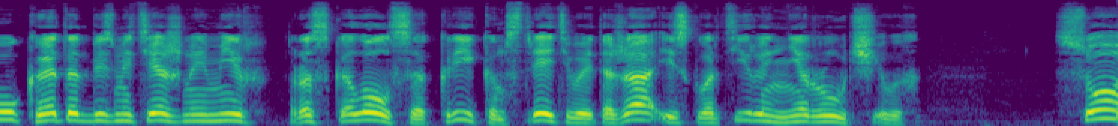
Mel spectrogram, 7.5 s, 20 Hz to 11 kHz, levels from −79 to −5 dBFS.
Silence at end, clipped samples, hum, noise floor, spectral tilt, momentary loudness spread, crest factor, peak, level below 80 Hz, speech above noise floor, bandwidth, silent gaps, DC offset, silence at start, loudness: 0 s; under 0.1%; none; -60 dBFS; -4 dB/octave; 7 LU; 16 dB; 0 dBFS; -64 dBFS; 43 dB; 10.5 kHz; none; under 0.1%; 0 s; -17 LUFS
